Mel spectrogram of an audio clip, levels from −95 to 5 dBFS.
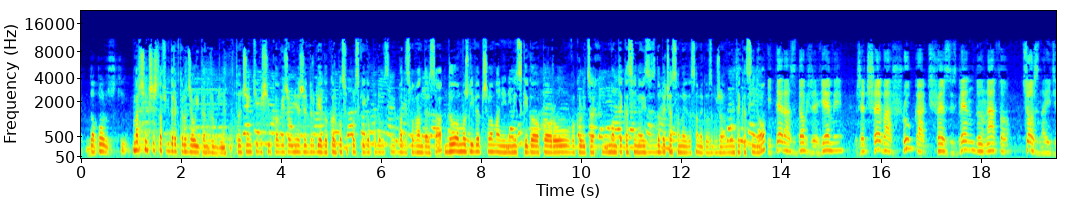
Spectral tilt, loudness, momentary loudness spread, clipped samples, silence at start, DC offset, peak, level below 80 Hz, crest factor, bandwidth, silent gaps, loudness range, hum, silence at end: -6 dB/octave; -21 LUFS; 7 LU; under 0.1%; 0 s; 0.2%; -6 dBFS; -52 dBFS; 14 dB; 11.5 kHz; none; 5 LU; none; 0 s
